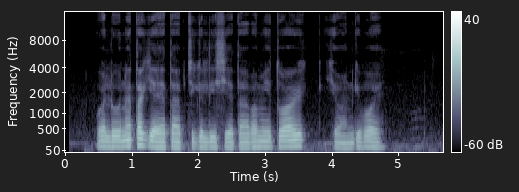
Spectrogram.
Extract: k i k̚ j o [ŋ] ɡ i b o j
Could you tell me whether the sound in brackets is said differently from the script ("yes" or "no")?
yes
